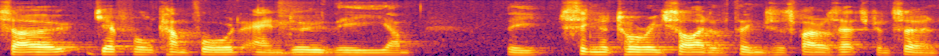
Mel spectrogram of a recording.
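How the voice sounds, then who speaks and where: Audible room echo surrounds a man with an Australian accent at medium pitch. He speaks fairly slowly in a monotone, flat intonation. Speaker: council meeting chair. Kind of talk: formal meeting procedure. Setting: council chamber, live streamed. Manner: loud.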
